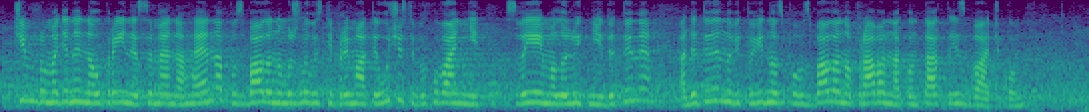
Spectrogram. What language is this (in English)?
Ukrainian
